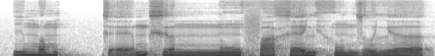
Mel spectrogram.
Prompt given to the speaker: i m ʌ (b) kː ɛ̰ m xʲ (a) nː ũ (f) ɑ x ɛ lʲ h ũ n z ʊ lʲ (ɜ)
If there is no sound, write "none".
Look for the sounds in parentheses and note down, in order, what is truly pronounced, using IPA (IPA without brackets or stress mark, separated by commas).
m, ʌ, f, ɜ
